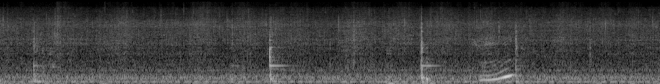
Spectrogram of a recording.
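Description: Baby broccoli cut into two-inch pieces sizzles steadily in a pan, with occasional clinks of utensil stirring. A person speaks briefly over the frying.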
